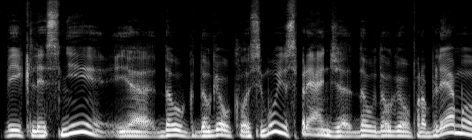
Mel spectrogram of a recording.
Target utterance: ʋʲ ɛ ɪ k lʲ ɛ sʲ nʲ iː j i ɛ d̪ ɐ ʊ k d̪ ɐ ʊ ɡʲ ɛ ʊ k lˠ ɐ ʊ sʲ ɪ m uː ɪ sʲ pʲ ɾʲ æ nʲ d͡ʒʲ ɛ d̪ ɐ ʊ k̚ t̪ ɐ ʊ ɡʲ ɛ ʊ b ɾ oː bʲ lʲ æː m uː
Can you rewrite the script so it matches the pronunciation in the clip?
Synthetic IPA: ʋʲ ɛ ɪ k lʲ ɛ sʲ nʲ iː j i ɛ d̪ ɐ ʊ k d̪ ɐ ʊ ɡʲ ɛ ʊ k lˠ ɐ ʊ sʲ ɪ m uː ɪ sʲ pʲ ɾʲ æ nʲ d͡ʒʲ ɛ d̪ ɐ ʊ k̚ d̪ ɐ ʊ ɡʲ ɛ ʊ p ɾ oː bʲ lʲ æː m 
